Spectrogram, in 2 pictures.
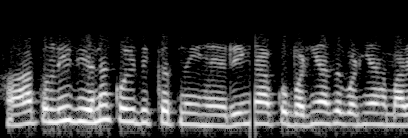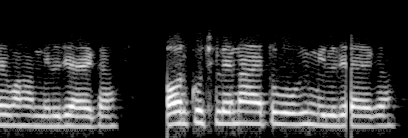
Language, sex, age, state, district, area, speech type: Hindi, female, 30-45, Uttar Pradesh, Chandauli, rural, conversation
